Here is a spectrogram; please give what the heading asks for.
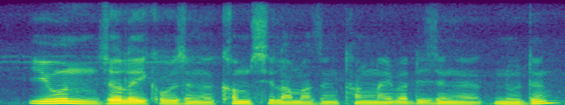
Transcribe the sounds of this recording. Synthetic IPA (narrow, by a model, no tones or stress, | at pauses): iunzɐlɯjkʰawzɯŋɯkʰɐmsilamazɯŋtʰaŋnajbadizɯŋɯnudɯŋ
